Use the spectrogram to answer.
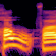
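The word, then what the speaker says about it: خَوْف: খ ওয়াও জবর খৌ, ফা দুই জের ফিন, খৌ ফিন। অক্ফ করার কারণে উচ্চারণ হবে খৌফ।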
